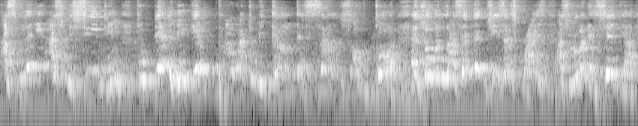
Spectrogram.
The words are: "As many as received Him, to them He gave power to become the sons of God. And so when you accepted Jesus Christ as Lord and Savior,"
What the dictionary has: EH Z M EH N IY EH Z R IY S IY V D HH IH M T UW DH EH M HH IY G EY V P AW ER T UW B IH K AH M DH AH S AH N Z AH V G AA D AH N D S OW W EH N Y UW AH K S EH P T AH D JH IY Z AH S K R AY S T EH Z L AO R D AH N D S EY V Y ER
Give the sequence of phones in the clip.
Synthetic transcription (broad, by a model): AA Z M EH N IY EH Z R IY S IY V D HH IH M T UW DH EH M HH IY G EY V P AW ER T UW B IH K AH M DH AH S AH N Z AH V G AA D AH N S OW W EH N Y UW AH S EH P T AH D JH IY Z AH S K R AY S T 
